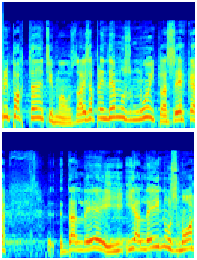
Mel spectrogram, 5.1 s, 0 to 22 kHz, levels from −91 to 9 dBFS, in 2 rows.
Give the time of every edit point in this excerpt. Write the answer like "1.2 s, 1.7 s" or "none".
none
